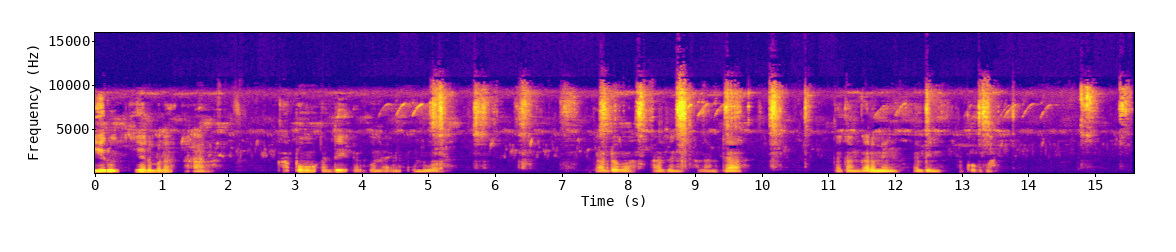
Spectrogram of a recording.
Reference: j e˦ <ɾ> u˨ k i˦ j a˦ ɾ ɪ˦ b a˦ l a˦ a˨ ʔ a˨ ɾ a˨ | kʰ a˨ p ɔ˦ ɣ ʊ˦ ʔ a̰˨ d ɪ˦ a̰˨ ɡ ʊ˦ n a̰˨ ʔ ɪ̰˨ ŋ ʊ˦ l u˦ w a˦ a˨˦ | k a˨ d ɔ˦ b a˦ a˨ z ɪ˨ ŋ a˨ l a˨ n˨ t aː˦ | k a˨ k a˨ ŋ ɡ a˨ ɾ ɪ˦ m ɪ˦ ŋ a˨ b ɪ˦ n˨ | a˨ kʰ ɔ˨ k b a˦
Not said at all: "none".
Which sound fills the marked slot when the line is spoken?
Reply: ɾ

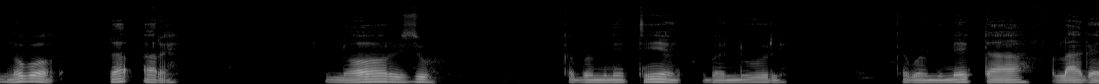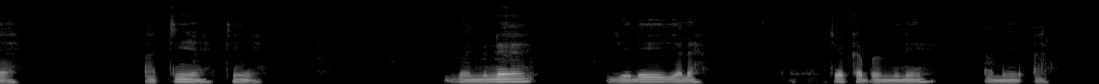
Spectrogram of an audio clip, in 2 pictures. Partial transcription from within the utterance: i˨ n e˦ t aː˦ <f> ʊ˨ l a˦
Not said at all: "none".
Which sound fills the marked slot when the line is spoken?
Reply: f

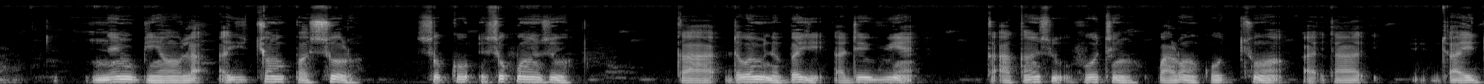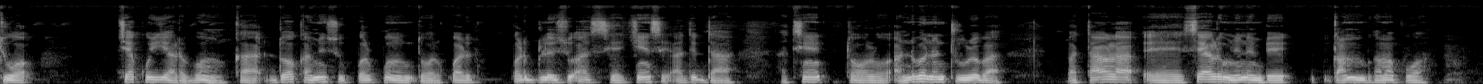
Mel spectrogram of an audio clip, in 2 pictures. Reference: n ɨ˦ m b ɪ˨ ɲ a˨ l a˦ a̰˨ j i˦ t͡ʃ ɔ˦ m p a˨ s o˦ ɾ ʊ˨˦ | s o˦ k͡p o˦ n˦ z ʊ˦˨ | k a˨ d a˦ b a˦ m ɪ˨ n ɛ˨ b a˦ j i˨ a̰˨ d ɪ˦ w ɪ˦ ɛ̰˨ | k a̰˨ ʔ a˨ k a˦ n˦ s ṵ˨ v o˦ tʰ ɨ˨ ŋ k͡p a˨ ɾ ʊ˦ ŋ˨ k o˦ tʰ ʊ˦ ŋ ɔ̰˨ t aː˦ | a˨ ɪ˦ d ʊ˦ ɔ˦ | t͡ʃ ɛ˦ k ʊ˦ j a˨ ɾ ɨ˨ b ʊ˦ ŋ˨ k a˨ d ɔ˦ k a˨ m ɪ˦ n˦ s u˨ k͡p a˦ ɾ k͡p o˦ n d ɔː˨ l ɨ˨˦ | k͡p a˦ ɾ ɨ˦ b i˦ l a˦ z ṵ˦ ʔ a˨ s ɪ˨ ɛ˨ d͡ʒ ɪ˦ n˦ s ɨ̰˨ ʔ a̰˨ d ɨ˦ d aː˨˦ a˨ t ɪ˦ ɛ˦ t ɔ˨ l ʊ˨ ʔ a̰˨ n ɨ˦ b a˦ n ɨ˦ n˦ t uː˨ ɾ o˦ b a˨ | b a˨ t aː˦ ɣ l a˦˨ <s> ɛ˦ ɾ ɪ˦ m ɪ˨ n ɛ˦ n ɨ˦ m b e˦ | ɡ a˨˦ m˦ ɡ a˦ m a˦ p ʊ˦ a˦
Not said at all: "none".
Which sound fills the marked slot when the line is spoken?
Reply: s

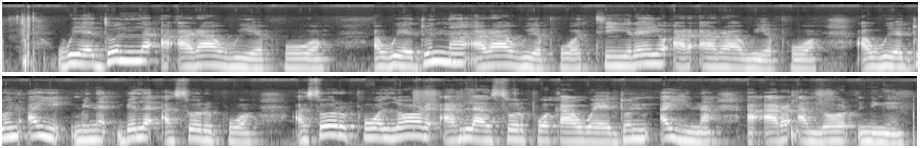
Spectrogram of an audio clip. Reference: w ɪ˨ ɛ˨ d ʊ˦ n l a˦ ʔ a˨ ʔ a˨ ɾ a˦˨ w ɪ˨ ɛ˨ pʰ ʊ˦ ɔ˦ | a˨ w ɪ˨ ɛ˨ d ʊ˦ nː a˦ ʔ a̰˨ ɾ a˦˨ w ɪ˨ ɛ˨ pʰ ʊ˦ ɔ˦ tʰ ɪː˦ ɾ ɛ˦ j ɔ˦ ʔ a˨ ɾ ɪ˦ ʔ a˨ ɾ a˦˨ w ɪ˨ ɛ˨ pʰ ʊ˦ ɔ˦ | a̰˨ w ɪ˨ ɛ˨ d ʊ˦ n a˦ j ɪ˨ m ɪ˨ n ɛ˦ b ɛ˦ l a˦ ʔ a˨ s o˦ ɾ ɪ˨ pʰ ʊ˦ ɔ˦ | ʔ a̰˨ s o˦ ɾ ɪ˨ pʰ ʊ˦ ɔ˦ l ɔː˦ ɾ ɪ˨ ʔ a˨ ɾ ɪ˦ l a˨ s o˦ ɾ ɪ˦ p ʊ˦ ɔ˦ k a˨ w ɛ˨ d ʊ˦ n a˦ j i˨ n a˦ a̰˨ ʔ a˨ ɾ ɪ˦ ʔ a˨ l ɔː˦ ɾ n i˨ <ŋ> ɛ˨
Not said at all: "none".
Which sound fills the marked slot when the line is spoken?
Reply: ŋ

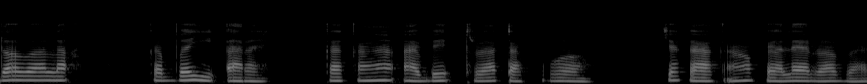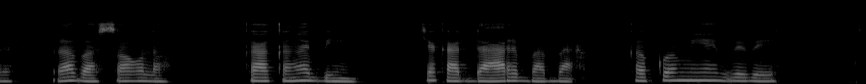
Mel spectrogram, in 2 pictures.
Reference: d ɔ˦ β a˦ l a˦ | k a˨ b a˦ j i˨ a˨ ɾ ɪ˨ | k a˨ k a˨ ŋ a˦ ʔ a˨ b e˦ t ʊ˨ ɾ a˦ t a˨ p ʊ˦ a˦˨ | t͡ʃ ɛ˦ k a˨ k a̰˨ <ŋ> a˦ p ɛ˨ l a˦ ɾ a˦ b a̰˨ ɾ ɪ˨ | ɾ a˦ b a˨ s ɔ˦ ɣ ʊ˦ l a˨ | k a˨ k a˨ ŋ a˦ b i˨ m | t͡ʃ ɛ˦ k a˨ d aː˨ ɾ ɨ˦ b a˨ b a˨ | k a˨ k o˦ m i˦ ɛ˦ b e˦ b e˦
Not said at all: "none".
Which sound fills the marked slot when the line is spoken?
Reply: ŋ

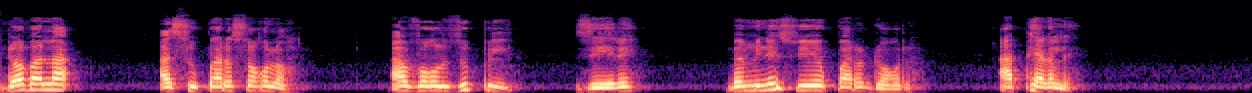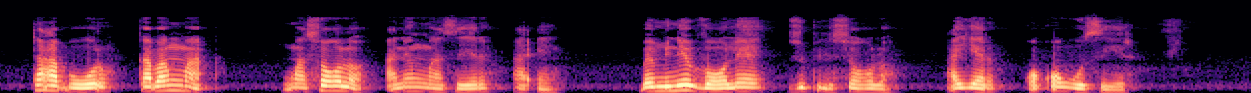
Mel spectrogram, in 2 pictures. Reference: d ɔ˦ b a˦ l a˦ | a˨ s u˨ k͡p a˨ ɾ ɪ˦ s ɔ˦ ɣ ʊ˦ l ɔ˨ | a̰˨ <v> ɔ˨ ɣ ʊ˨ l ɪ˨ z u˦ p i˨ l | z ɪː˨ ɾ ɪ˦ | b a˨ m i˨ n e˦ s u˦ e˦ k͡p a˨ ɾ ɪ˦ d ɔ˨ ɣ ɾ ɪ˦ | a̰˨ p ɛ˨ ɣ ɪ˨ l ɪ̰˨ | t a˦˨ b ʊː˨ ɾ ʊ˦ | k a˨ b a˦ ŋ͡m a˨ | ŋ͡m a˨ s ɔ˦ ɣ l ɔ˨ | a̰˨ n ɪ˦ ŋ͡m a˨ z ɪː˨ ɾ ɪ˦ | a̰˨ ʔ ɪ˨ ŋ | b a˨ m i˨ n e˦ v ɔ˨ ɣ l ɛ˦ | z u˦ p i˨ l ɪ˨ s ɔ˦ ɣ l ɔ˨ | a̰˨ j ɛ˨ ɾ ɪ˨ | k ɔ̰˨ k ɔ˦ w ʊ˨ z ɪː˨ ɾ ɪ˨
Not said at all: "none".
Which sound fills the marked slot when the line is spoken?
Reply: v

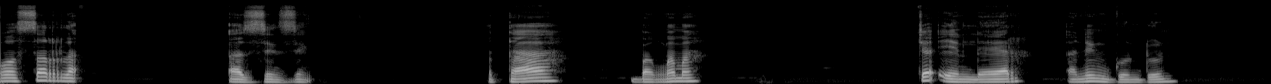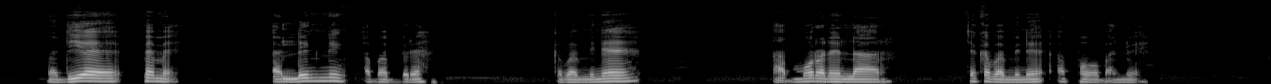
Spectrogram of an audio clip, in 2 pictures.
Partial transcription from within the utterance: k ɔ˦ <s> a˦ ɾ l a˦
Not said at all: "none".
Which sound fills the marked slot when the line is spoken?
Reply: s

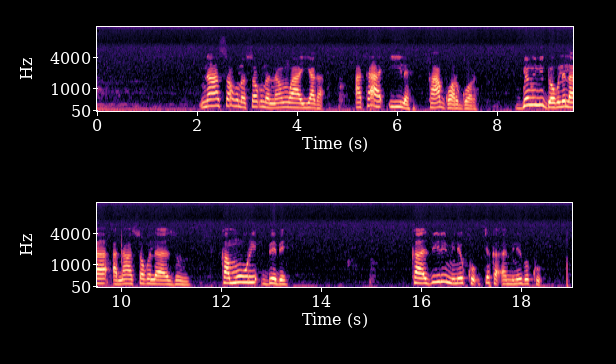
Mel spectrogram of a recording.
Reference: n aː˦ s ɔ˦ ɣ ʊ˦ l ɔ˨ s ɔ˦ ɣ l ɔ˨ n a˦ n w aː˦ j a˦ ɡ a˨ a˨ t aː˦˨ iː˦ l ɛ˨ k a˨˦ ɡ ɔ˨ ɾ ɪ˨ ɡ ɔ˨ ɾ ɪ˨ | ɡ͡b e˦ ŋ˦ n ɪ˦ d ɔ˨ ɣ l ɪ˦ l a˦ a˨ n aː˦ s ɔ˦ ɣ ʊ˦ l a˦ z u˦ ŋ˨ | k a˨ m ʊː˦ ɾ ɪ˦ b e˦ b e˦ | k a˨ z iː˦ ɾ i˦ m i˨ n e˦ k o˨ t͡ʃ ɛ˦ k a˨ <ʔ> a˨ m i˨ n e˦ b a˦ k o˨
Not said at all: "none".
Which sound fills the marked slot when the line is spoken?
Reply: ʔ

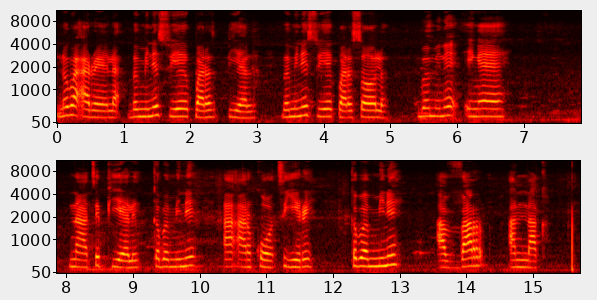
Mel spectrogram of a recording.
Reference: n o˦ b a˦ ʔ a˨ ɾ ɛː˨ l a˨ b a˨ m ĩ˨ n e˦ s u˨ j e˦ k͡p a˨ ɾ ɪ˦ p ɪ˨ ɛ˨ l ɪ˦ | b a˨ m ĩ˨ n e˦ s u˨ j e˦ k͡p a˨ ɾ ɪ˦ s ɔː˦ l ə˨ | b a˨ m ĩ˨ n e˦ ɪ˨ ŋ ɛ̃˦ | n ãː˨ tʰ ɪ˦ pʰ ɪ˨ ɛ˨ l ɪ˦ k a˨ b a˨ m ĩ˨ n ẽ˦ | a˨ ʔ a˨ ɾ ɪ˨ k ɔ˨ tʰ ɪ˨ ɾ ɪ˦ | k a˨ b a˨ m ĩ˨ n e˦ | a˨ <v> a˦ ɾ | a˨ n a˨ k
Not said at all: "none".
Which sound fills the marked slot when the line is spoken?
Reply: v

